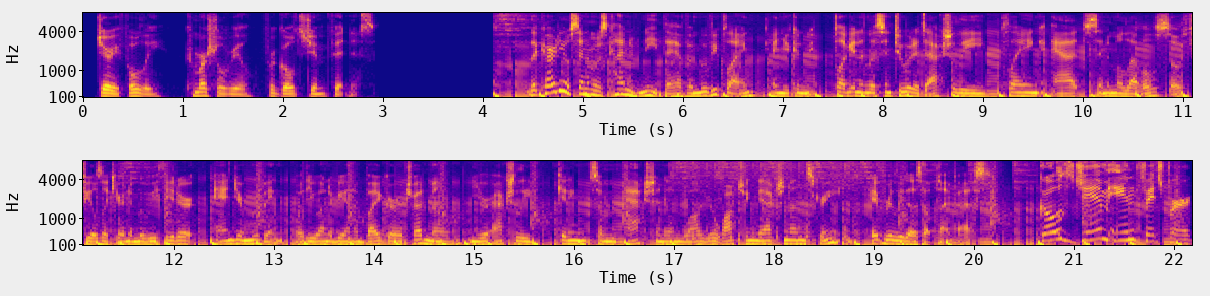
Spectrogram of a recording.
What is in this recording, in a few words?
Commercial; Gold's Gym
